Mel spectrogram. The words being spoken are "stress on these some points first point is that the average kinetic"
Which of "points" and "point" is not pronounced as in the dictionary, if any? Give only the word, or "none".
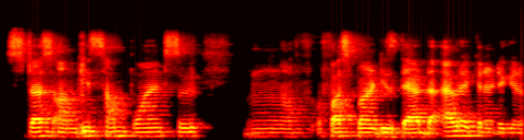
none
